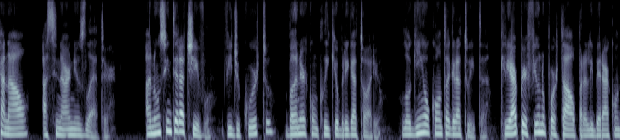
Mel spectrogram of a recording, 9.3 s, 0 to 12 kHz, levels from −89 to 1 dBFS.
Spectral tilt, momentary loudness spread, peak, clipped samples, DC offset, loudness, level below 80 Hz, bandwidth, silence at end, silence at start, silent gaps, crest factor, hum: -5.5 dB/octave; 14 LU; -10 dBFS; under 0.1%; under 0.1%; -26 LUFS; -54 dBFS; 12 kHz; 0 s; 0 s; none; 16 dB; none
